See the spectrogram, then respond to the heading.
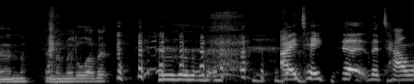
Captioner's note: all laughing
